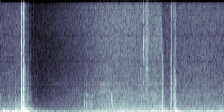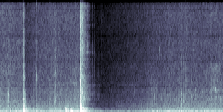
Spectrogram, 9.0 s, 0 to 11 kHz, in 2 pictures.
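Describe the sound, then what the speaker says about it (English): Several sharp thuds of a 1950 Ford Sedan Delivery's door shutting, one early and a louder slam later, over a low outdoor rumble. "Do this, shut this door."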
